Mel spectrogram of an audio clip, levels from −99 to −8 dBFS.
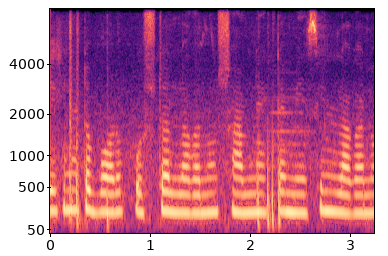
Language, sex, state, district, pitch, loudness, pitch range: Bengali, female, Odisha, Nuapada, 210 Hz, -16 LUFS, 205-225 Hz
